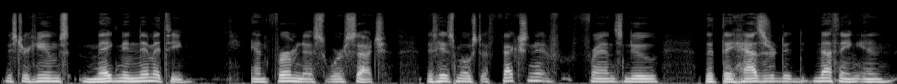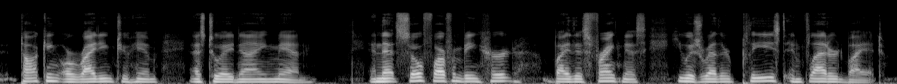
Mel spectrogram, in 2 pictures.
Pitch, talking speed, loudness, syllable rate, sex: 130 Hz, 155 wpm, -18 LUFS, 4.6 syllables/s, male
